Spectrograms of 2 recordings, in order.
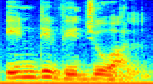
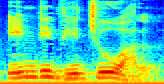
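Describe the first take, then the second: First: The middle consonant sounds like a 'j'. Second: The middle consonant sounds like a 'j'.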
